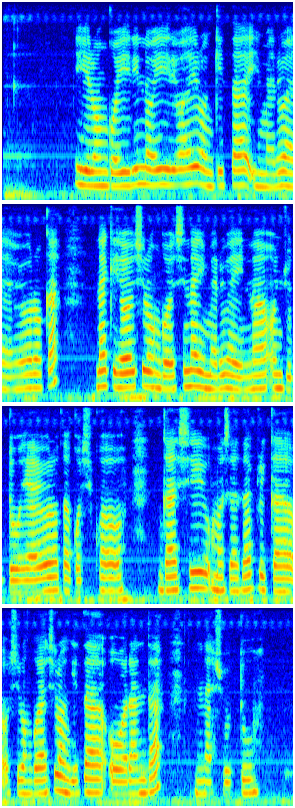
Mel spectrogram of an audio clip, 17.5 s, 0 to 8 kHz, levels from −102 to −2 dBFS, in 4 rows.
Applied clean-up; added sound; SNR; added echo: none; none; none; none.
